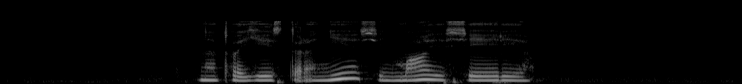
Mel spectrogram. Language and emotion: Russian, sad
